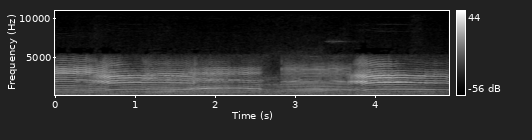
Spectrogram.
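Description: Sheep bleating loudly and close by in long, wavering, overlapping calls that continue almost without pause.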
